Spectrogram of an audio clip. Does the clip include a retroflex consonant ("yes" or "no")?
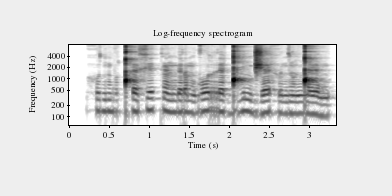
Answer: no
